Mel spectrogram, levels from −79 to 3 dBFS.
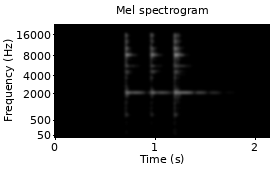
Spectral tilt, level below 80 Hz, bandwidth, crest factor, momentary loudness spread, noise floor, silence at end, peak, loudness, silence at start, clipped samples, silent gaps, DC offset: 5.5 dB/octave; under -90 dBFS; 16.5 kHz; 26 dB; 7 LU; -87 dBFS; 0.65 s; -12 dBFS; -32 LUFS; 0.7 s; under 0.1%; none; under 0.1%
